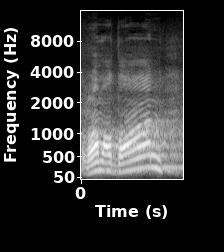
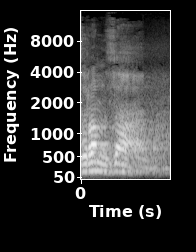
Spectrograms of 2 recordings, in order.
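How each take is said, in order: First: The middle consonant is a d sound. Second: The middle consonant is a z sound. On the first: The speaker calls it right. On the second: The speaker calls it wrong.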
